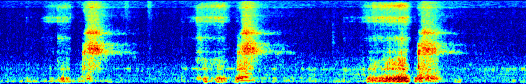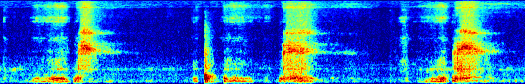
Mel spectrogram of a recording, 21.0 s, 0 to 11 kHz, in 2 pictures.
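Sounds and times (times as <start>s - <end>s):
woman snoring: 16.1s - 17.1s, 19.0s - 20.5s.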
